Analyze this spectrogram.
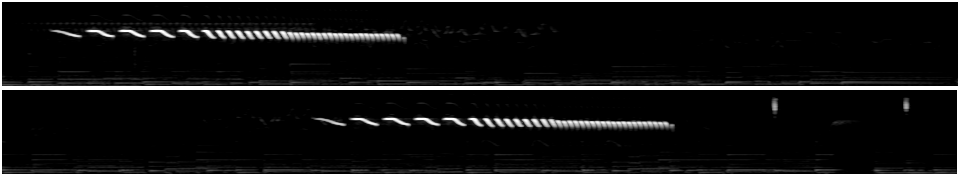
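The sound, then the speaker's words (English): A field sparrow sings twice in a meadow, each song a series of clear whistled notes that speed up into a rapid trill, like a coin spinning down, with a quiet pause between and faint low background rumble. “Wandering through the meadows or fields, and you hear what sounds like a coin spinning down? That's the field sparrow.”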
